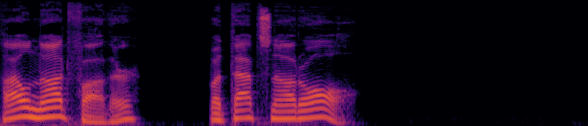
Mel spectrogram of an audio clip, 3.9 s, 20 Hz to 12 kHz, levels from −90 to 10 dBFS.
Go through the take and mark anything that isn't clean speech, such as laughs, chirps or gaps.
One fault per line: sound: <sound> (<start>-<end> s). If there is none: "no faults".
no faults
